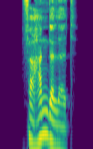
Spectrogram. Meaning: second-person plural subjunctive I of verhandeln
- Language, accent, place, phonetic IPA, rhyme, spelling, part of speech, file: German, Germany, Berlin, [fɛɐ̯ˈhandələt], -andələt, verhandelet, verb, De-verhandelet.ogg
